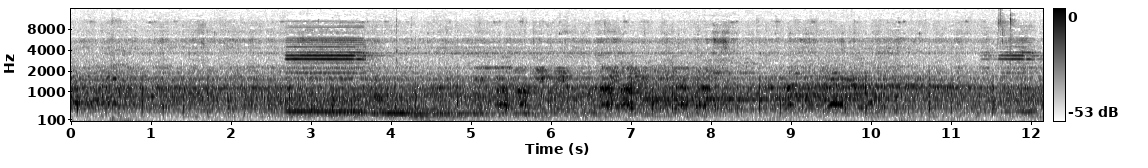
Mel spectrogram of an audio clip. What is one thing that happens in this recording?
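A car engine hums through small loudspeakers.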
